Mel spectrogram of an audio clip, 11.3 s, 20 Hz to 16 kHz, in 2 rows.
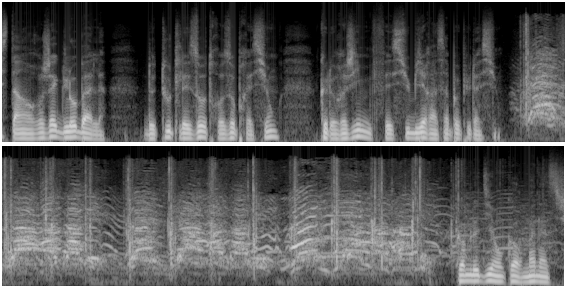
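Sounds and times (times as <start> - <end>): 
speech: 0.0 - 5.7, 10.2 - 11.2
loud crowd chanting a slogan outdoors: 5.1 - 11.2.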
